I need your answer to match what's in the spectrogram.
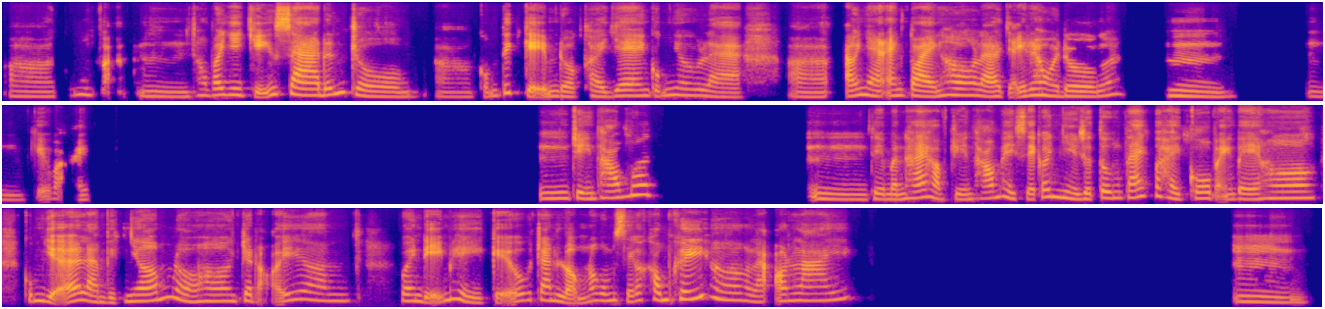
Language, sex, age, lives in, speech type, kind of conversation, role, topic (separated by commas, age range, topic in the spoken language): Vietnamese, female, 25-29, Vietnam, conversation, unstructured, none, Học trực tuyến khác gì so với học truyền thống?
